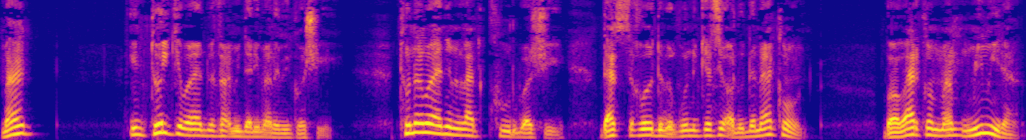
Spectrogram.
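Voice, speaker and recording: A man's voice: medium pitch, big pitch swings, gravelly, dark tone, husky, no echo, clean studio sound, voice pushed up, heavily acted. A man voicing a desperate middle-aged man who pleads in a strained, raised voice, for an audiobook. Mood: pleading.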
